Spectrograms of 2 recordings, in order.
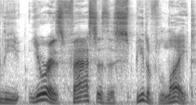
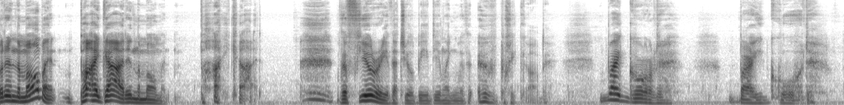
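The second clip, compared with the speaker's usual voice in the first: put-on old sea dog voice. Speaker slips into a voice they cannot place, sea dog voice. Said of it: "am I doing like a Sea Dog voice?".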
